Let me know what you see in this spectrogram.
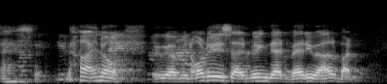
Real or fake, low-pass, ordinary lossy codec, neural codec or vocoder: fake; 7.2 kHz; MP3, 64 kbps; vocoder, 44.1 kHz, 80 mel bands, Vocos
